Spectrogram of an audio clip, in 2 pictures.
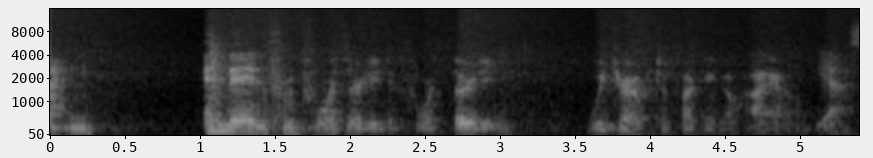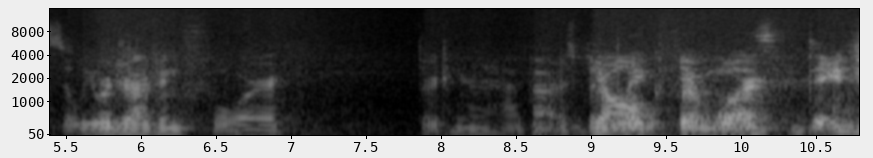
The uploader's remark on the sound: here’s a bad recording from a hotel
